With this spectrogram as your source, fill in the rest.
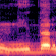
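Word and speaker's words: neither: इसमें भी जो सेकंड सब्जेक्ट है उसके अकॉर्डिंग हम लगाएंगे, आइदर और नाइदर नोर दोनों में ही। इसको इधर भी बोलते हैं नीदर, जैसे उसको इधर बोलते हैं इसको नीदर भी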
